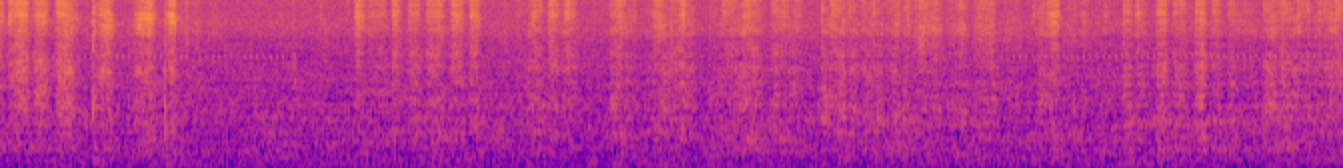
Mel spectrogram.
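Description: Pencil shading is rubbed across the paper of a spiral sketchbook, giving quiet, bright, dry scratchy strokes. The strokes come in short bursts with brief pauses between them, over a faint hiss.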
